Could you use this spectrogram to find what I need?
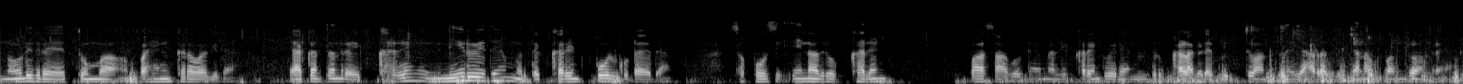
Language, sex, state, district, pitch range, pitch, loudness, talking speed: Kannada, male, Karnataka, Bellary, 120-135 Hz, 130 Hz, -21 LUFS, 115 wpm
